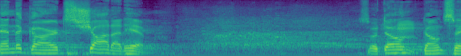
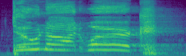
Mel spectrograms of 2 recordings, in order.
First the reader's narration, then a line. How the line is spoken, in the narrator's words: One local Dane yelled at them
